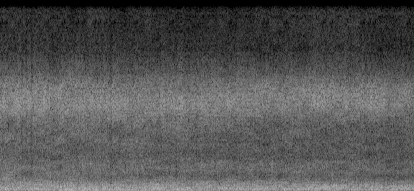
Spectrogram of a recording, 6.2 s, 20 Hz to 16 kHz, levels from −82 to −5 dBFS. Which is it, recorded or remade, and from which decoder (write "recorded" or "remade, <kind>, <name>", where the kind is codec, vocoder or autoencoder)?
remade, codec, SNAC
